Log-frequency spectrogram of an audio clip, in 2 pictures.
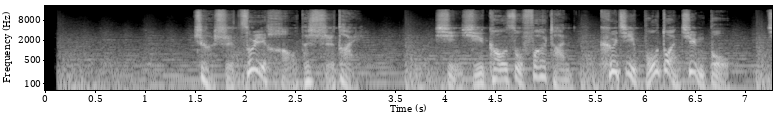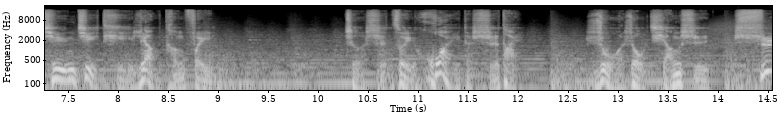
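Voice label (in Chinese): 男 专题（紧迫感）; 企业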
